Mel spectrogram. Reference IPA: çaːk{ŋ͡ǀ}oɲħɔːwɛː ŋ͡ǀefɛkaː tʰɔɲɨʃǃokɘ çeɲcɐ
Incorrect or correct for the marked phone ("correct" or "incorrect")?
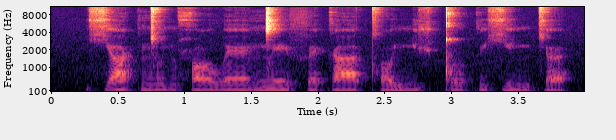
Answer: correct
